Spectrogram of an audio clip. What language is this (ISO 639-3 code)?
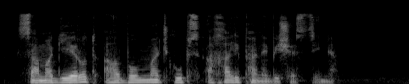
kat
